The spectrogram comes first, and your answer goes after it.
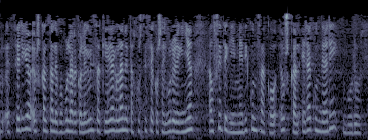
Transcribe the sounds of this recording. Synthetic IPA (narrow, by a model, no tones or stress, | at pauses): fe̞ɾio̞ʔe̞wskalt̪ald̪e̞po̞pulare̞ko̞leɣe̞βilt͡saɾkiðe̞aklane̞t̪aʝust̪isiako̞sajlβuɾueɾe̞ɣiɲa | awsit̪e̞ɣime̞ðikunt͡sako̞ʔe̞wskale̞ɾakund̪e̞aɾiβuɾus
